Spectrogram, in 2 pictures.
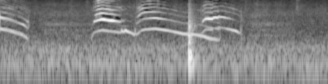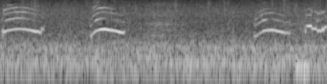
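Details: Kittens, three of them, calling with thin arched mews; a cluster of rapid cries early, a sharp click, then spaced single meows about once every second or so, quieter toward the end.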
